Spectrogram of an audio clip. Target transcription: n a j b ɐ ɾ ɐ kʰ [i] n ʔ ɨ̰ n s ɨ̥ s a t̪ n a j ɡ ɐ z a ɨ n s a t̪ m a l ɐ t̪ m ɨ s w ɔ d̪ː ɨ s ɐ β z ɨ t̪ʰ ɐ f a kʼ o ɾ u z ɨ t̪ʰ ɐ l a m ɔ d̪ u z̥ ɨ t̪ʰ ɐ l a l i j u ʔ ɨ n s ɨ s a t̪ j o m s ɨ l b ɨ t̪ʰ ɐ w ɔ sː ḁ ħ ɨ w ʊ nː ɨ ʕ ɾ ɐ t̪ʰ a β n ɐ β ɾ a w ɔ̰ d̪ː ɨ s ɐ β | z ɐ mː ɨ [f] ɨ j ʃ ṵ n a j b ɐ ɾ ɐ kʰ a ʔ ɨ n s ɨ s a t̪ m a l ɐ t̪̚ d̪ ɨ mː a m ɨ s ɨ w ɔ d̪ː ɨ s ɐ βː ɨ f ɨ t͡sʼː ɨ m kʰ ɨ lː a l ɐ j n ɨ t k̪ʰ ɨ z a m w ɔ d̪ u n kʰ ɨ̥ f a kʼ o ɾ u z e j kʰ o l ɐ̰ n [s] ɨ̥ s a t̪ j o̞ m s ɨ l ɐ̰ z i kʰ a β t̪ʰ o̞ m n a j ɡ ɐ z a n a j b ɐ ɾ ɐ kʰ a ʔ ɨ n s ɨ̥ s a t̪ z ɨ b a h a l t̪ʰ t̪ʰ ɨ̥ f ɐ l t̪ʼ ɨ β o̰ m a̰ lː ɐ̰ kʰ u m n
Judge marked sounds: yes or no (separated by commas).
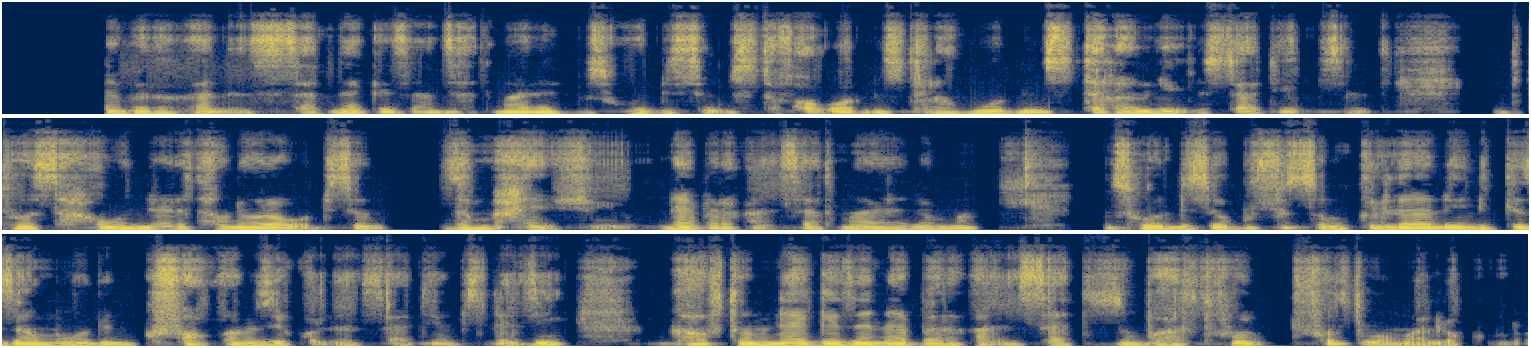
no, no, yes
